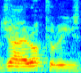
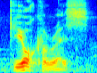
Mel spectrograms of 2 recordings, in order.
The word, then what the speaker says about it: Gyökeres: That Gyökeregel does. Or however you say it. It sounds like you should be in Dragon Ball Z. The way you pronounce it. What is it? Gyökeres.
